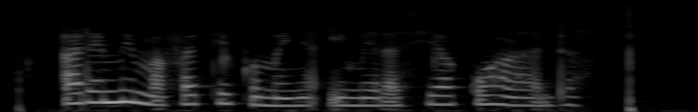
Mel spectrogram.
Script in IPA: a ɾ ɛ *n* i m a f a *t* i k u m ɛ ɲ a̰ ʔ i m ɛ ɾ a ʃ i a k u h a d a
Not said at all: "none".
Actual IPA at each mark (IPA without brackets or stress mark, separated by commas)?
m, t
